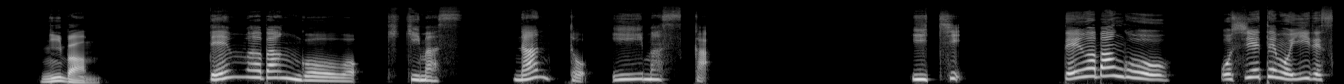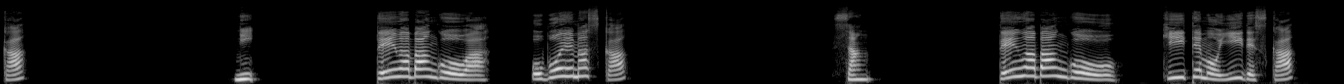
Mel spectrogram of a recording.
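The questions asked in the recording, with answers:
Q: 電話番号を聞きます。何と言いますか?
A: 3: 電話番号を聞いてもいいですか?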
